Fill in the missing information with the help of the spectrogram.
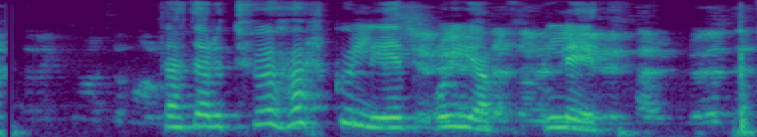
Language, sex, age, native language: Icelandic, female, 40-49, Icelandic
